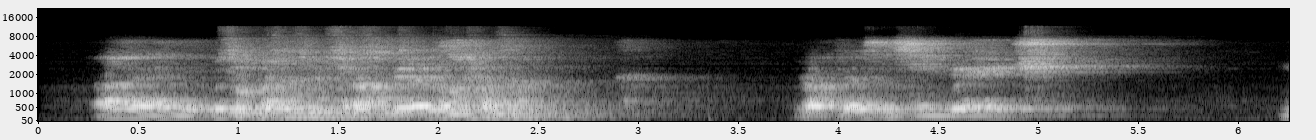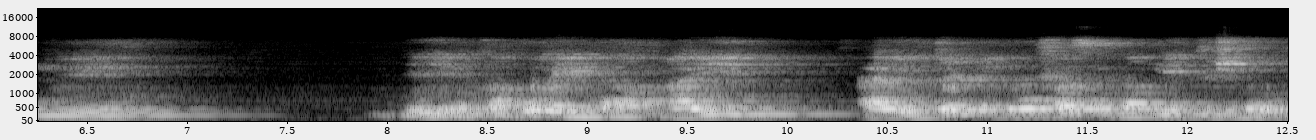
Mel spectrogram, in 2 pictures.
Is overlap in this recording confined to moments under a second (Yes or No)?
No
